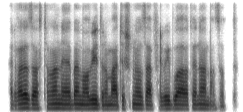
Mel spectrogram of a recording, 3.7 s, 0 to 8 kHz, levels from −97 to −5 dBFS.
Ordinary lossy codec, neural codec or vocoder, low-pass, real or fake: Opus, 64 kbps; codec, 24 kHz, 0.9 kbps, WavTokenizer, large speech release; 7.2 kHz; fake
